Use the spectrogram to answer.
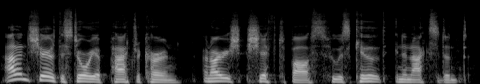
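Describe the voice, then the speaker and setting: A male documentary presenter with a mid-range voice reads scripted narration. His delivery is even and steady. The recording is dry, with no room sound. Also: mid-range voice, brisk, no room sound. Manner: even, read-aloud delivery. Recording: dry close studio sound.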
